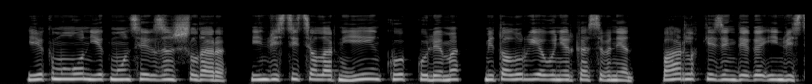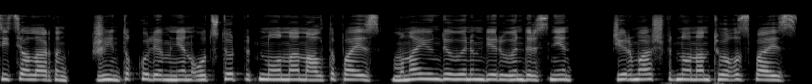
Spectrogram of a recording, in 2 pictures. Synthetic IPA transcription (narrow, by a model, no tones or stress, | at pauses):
je̞kʲɪməɴwo̞nje̞kʲɪməɴwo̞nse̞ɡʲɪzɪnʃɪʒ̥əlˠd̪ɑɾə | ijnve̞st̪ijt̪sɨjalˠɑɾd̪əɴe̞ŋkʲʰɵp̚kʲʰɵle̞mɪ | mʲe̞t̪alˠurɡʲijawɵne̞ɾkʲʰæsɪbɪne̞n | b̥ɑɾlˠəq̚kʲʰe̞ze̞ŋd̪e̞ɡʲɪijnve̞st̪ijt̪sɨjalˠɑɾd̪əɴ | ʒɨjənt̪əq̚kʲʰɵle̞mɪne̞nwo̞t̪əz̥t̪ʰɵɾt̪̚bʏt̪ɪnwo̞nːɑnɑlˠt̪əpʰɑjəzmʊnɑjʏŋd̪e̞wɵnɪmd̪e̞ɾɪwɵnd̪ɪɾɪsɪne̞n | ʒ̥ijəɾmɑʏʃbʏt̪ɪnwo̞nːɑnt̪ʰo̞ʁəzpʰɑjəz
